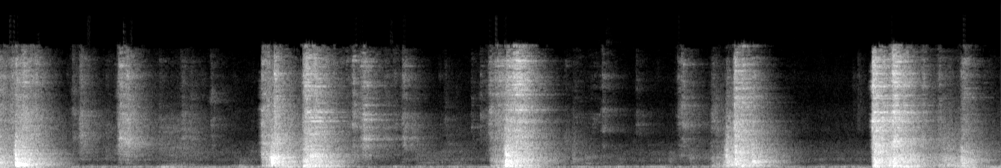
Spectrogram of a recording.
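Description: Dishes clatter and clink in a sink in scattered bursts, plates and cutlery knocking together between quieter pauses, close by with no one speaking.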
